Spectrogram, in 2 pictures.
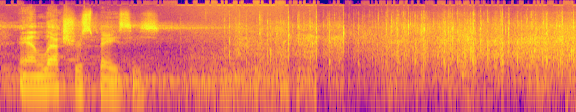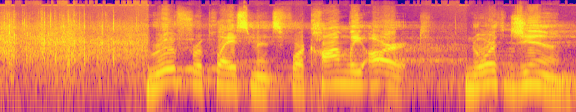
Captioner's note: applause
